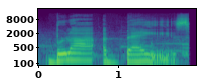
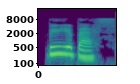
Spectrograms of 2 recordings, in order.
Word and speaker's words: bouillabaisse: How do you pronounce that bouillabaisse? Bouillabaisse. Booyah best.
